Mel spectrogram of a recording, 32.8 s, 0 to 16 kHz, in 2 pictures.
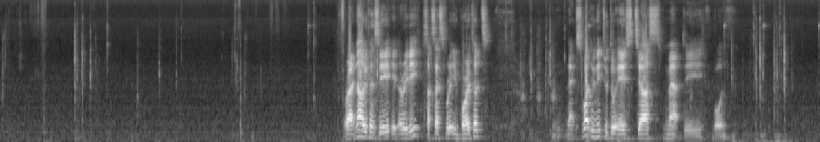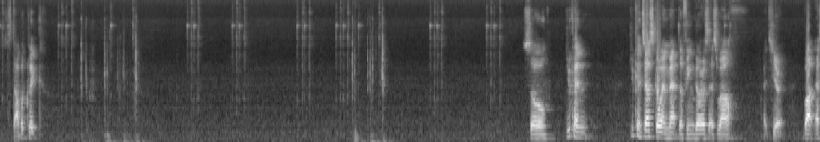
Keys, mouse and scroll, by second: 6.3 click, 8.5-9.7 middle drag, 8.5-8.9 scroll, 9.8 middle click, 9.9 scroll down 8, 10.2 click, 10.5-11.7 scroll up 26, 12.3 click, 12.9 click, 13.8 scroll down 2, 13.9 middle click, 13.9-14.4 scroll, 14.7 c, 15.2 click, 15.4 x, 15.6 c, 15.8 click, 16.7-18.3 drag, 18.4 scroll down 2, 18.6 middle click, 19.2-19.9 drag, 20.4 click, 21.4-23.6 drag, 23.6 typing, 24.0 click, 25.3-26.4 drag, 27.4 scroll down 3, 27.7-29.7 middle drag, 29.7 scroll down 3, 31.1-32.8 drag.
